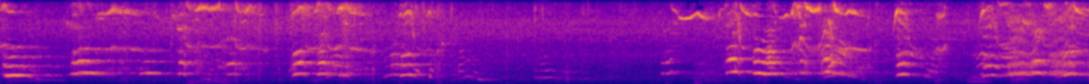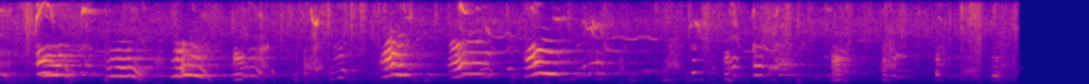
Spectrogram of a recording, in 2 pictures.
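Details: Registered Border Collie pups aged six to eight weeks, two litters bred from cattle-working lines, meeting goats for the first time; steady, overlapping high-pitched yaps and whines repeat rapidly for about ten seconds before stopping abruptly.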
